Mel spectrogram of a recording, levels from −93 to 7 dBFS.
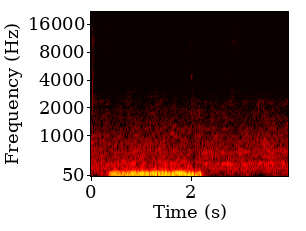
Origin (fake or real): fake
